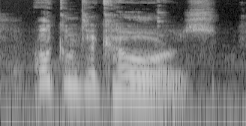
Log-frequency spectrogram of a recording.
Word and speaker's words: Cahors: Welcome to the cahors. Not cahors. The h is silent like a lot of other words like exhibition, archaeology, and vehicle.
